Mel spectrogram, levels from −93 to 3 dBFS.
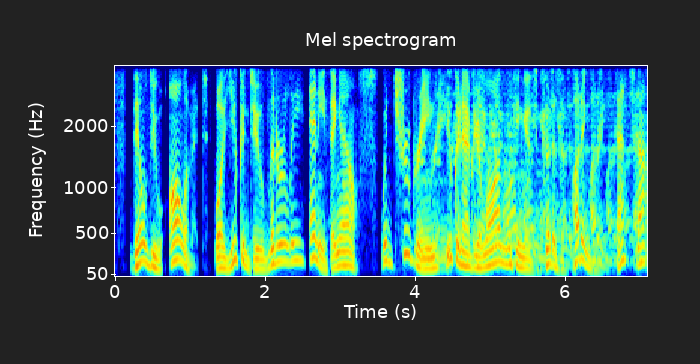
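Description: Feedback echo between two devices runs from 4.06 s to the end of this speech clip at 7.1 s. Each sound returns roughly every fifth of a second, peaking about 10 dB below the speech, because a second device replays the audio into a microphone its echo canceller cannot cover. The narrow call band, with nothing above 4 kHz, fits G.711 mu-law.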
